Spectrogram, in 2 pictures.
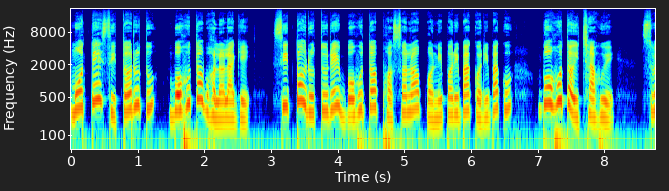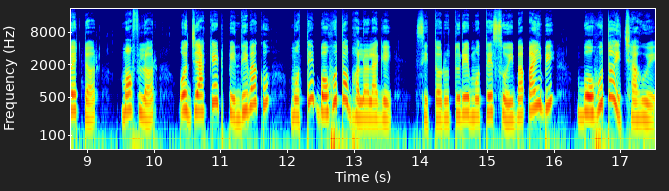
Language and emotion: Odia, neutral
